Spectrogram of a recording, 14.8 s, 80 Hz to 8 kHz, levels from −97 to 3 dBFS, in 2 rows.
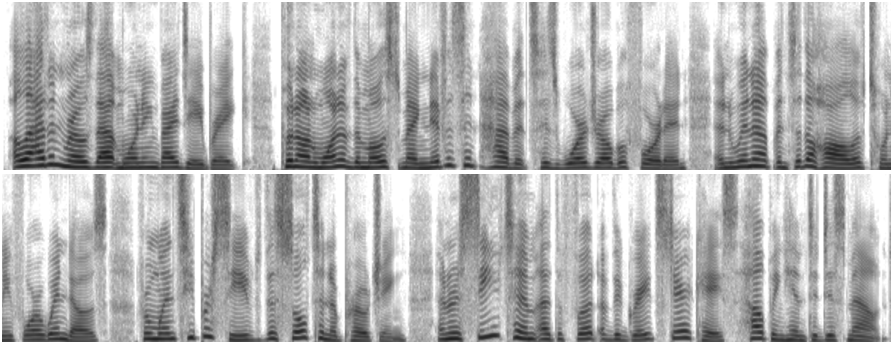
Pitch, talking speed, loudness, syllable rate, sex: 235 Hz, 195 wpm, -19 LUFS, 5.6 syllables/s, female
